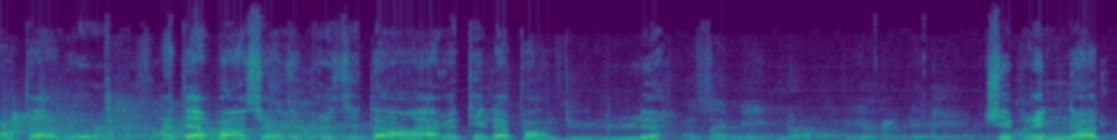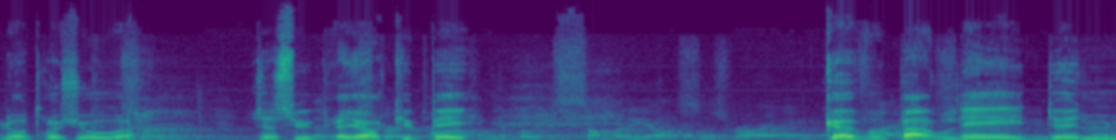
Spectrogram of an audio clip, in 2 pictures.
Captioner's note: applause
